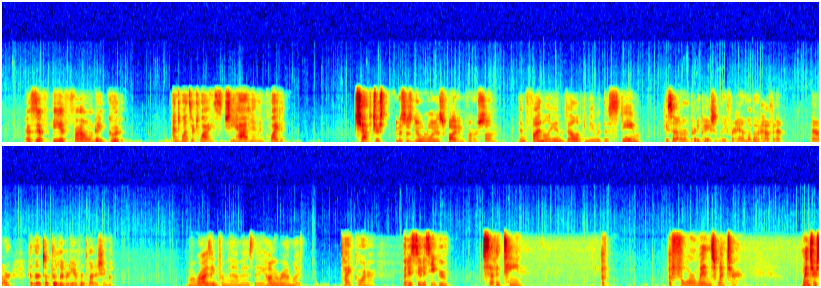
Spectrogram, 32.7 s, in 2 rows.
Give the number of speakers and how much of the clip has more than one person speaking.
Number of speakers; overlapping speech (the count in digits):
6, no overlap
